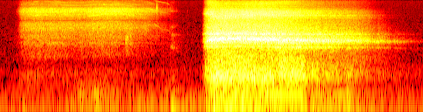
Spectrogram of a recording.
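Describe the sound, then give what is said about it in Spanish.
A slow, deep breath drawn in through the nose, then a louder, longer exhale out through the mouth, done during a guided relaxation exercise. The two airy breaths are heard alone with a short pause between them. “vamos a inhalar profundo por la nariz y a exhalar profundo por la boca.”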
